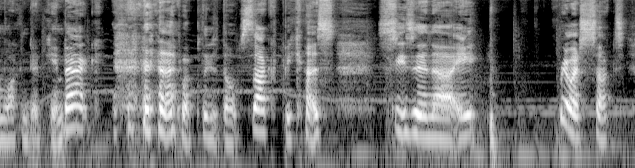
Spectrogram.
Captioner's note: laughing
